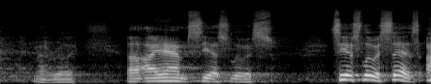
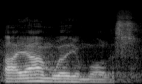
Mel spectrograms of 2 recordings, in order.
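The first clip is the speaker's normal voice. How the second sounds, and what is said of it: Scottish accent, William Wallace impression. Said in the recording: “my Scottish accent from Braveheart”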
